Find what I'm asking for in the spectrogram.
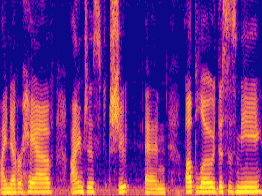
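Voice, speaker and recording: Pitched fairly low, a woman's voice moves at a very slow pace. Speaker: YouTuber sharing camping adventures. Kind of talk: casual chat. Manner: loud; halting, with many restarts.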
